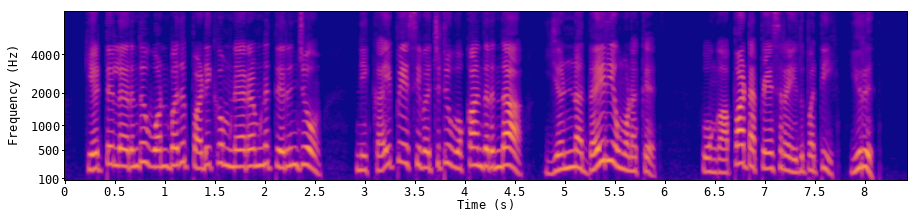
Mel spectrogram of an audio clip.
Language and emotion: Tamil, angry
